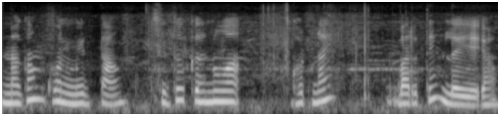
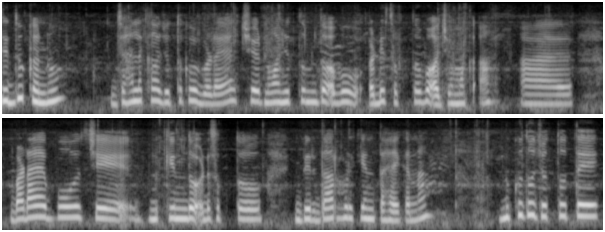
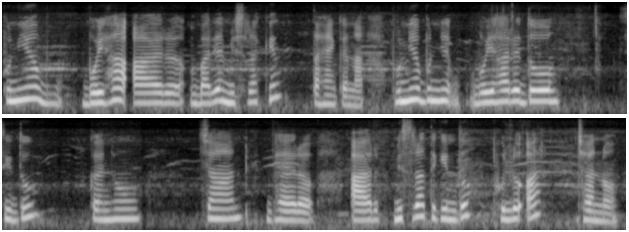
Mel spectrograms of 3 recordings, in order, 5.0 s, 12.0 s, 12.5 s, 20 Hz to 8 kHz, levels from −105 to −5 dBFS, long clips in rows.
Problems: background conversations at intervals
